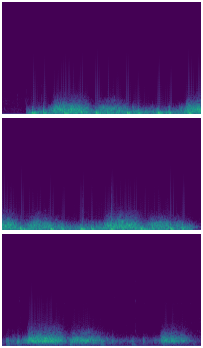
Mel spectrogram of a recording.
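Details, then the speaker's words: Soft, low rustling breaths heard through a stethoscope, even and without whistles or crackles, played as a reference: normal breath sounds. "bu normal ses. Bunu zaten halkımız duyamaz. Çünkü bunun için steteskop gerekiyor."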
